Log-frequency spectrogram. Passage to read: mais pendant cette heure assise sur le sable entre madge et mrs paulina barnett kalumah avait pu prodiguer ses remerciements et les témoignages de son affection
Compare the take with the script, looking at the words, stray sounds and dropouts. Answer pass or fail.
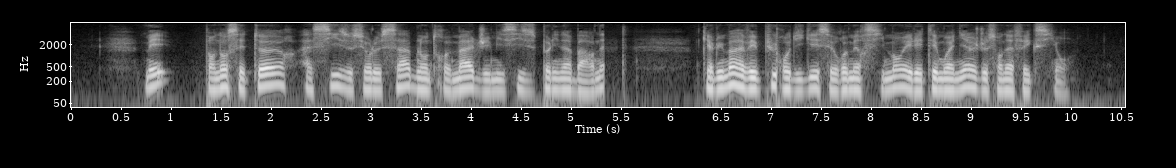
fail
